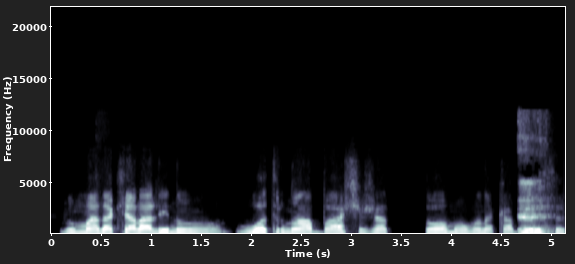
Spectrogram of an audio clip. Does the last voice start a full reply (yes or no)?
yes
